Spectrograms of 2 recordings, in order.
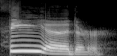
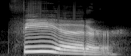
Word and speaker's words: theater: word has three syllables make sure that the first syllable is stressed say it louder and longer than the others reduce the a in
